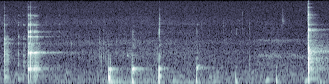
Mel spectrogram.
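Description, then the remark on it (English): Beer from Upper Hand Brewery glugging from a bottle into a glass after the top is popped: a bright clink, then a string of hollow, irregular plops that gradually slow, capped by a sharp glassy tap at the end. “And I'm going to pour this into a glass so we can get a good look at it.”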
